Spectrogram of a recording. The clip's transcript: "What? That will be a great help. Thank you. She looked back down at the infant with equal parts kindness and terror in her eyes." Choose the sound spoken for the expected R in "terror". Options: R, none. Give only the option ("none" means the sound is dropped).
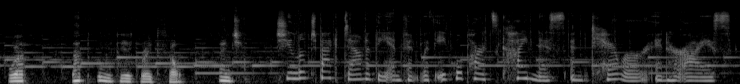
R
